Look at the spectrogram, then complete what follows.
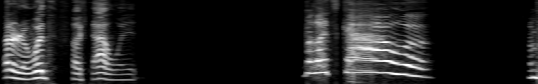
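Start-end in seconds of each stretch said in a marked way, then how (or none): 3.0-4.3 excited shout. Real, not acted. Hyped streamer cheer.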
